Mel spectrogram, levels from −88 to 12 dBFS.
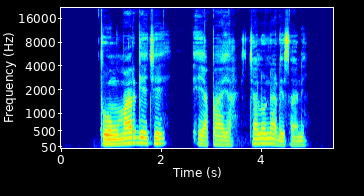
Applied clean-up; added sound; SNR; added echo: neural mask model Resemble Enhance denoiser.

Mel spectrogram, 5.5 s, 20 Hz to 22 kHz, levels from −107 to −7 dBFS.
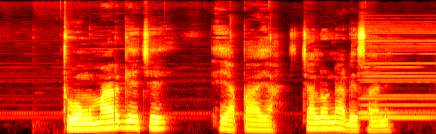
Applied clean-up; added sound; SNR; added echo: classical method log-MMSE.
